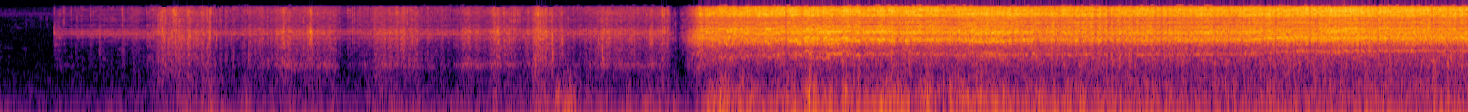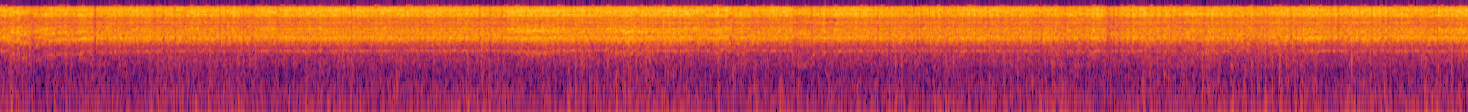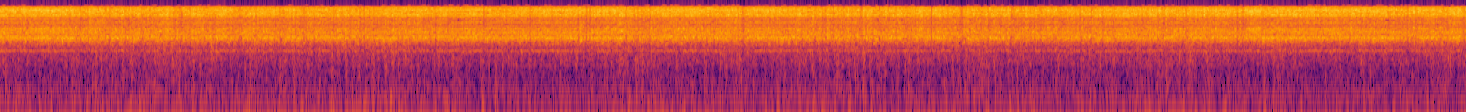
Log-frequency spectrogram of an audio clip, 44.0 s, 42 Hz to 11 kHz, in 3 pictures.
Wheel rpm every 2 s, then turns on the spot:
10, 20, 10, 60, 190, 200, 210, 220, 220, 230, 220, 230, 230, 230, 230, 230, 230, 230, 230, 240, 230, 230.
2-6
